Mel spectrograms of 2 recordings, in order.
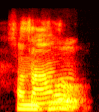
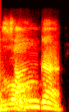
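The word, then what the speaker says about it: saṅgho: the GH, you know, GH, you pronounce as ho, but actually GH is a syllable in Pali. It is not ho, but go. Sangho. Yeah, Sangho.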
